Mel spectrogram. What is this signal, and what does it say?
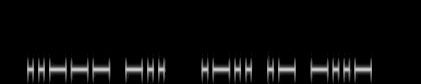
Morse code, heard as a keyed tone, about 22 wpm, 700 Hz. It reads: 2D LAX
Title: Field Day Exchanges - 22wpm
